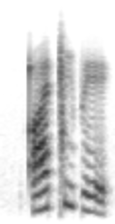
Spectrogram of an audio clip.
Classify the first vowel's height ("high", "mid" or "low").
low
